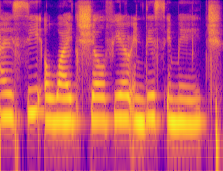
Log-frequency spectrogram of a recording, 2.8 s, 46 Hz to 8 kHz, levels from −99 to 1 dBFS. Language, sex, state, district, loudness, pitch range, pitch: English, female, Nagaland, Kohima, -13 LUFS, 210-225 Hz, 215 Hz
